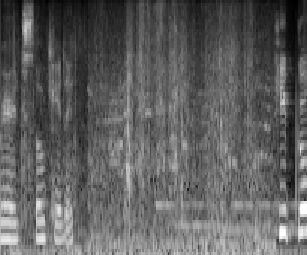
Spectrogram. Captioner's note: plastic rubbing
